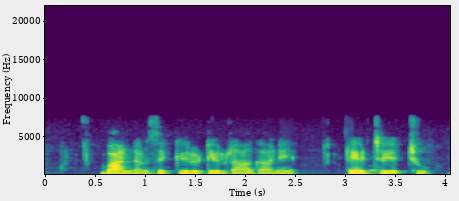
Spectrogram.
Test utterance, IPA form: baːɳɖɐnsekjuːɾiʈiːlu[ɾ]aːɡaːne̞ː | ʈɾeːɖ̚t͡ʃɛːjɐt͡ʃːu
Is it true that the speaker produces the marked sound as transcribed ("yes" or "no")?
yes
